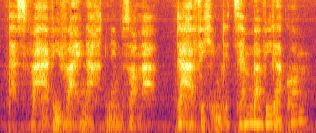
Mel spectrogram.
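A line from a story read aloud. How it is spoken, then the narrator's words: Boy whispering. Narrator (German): Der Junge flüsterte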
